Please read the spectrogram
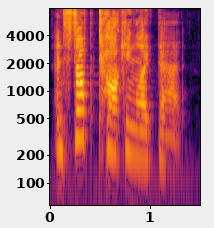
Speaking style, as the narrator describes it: Zuko snaps

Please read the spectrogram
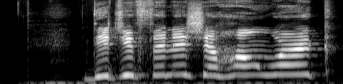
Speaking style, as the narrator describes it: Aunt Jackie yelled out of the window

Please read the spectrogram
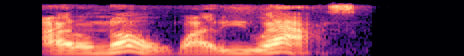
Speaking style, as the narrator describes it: Isaac asks

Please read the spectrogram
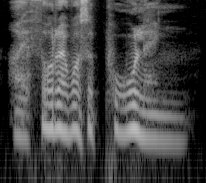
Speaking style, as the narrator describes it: Crowley murmured

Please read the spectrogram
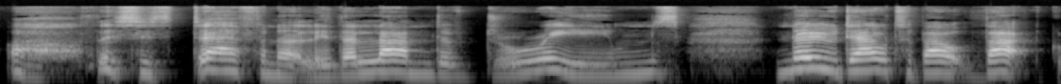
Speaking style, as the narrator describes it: groaned Joe

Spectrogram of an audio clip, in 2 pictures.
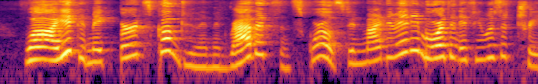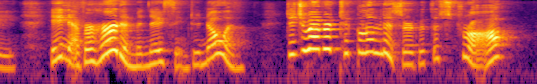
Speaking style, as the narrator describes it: asked Dan eagerly

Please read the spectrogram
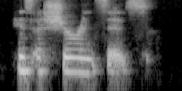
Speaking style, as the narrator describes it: mumbled Daisy

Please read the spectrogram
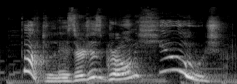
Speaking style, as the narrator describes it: gasped George's dad

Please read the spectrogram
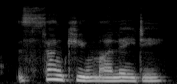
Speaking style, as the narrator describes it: I mumbled, my head bowed

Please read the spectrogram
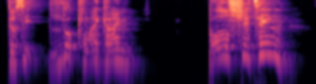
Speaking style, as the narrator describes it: Hermione shrieked

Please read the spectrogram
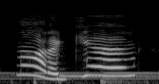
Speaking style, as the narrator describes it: groaned the other sister

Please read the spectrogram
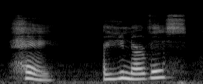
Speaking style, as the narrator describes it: Kaya asks hesitantly

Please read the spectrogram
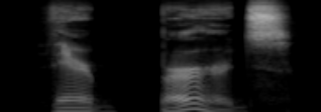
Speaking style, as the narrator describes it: whispered, awestruck

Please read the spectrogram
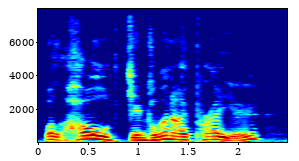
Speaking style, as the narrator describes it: cried I across the wailing rain

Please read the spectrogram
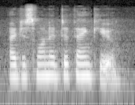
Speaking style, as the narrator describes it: he said finally, quietly

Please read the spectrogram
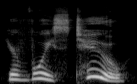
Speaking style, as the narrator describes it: cried the delighted boy

